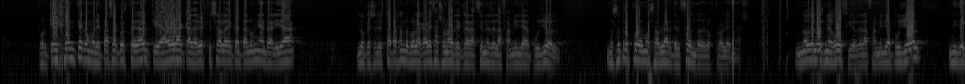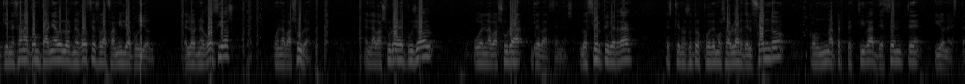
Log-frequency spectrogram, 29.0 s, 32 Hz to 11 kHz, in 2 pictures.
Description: El secretario general del PSOE de Castilla-La Mancha, Emiliano García-Page, ha visitado hoy la Feria de Talavera y allí, a 24 horas de hacer oficial su candidatura a las primarias para ser quien compita por la Presidencia de Castilla-La Mancha, ha hecho un contundente anuncio:”Si en Mayo soy el Presidente de Castilla-La Mancha y antes de Agosto no hay encima de la mesa un Plan de Empleo para 60.000 parados, yo dimitiré”.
